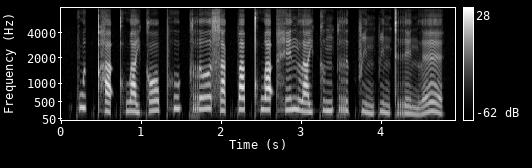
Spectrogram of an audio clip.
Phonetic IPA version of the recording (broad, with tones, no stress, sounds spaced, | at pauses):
k w ɯ˥˩ k̚ pʰ a˨˩ ʔ kʰ w a˨˩ j k ɔː˦˥ pʰ u˥˩ ʔ k r ɤː˥˩ s a˦˥ k̚ p a˥˩ p̚ kʰ w a˥˩ ʔ h e˥˩ n l a˦˥ j k ɯ˦˥ ŋ p r ɯ˦˥ k̚ f i˩˦ n p i˨˩ n t r e˨˩ n l ɛː˥˩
